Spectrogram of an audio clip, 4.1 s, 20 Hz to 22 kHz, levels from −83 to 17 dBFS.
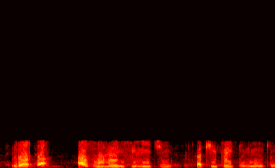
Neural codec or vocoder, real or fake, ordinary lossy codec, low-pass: codec, 24 kHz, 3 kbps, HILCodec; fake; none; 3.6 kHz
